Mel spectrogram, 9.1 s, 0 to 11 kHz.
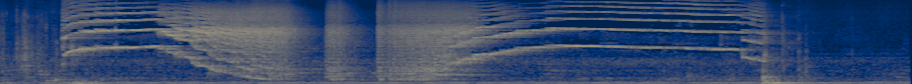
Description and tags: squeaky (toilet) door. Olympus LS10 internals. Recorded in Centro Andaluz de Arte Contemporaneo, Seville (Spain)
field-recording, mystery, rusty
